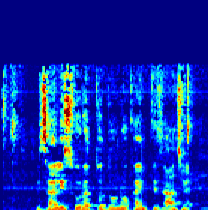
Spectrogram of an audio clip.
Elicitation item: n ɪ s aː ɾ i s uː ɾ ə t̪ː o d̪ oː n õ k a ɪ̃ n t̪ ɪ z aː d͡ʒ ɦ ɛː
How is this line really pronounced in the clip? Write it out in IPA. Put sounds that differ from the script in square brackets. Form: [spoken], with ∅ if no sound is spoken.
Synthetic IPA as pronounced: [m] ɪ s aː [l] i s uː ɾ ə t̪ː o d̪ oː n õ k a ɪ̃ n t̪ ɪ z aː d͡ʒ ɦ ɛː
